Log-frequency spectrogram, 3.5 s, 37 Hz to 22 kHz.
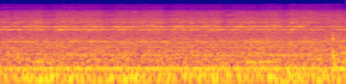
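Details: Brake lathe machining a rotor from a 2008 Ford Flex 3.5L with vibration problems: continuous scratchy metallic rasp over steady motor drone as the bit cuts the rotor's high spots.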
